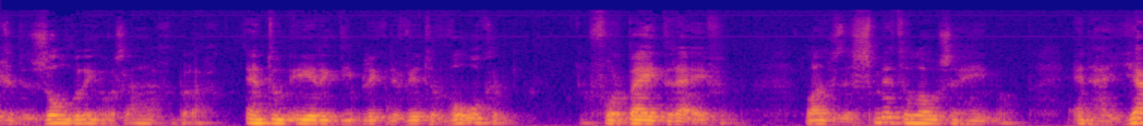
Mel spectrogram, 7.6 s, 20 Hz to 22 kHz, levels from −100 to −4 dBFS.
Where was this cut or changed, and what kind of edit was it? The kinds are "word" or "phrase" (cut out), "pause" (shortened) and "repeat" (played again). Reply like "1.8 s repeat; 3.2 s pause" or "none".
1.6 s pause; 2.6 s phrase; 3.7 s pause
